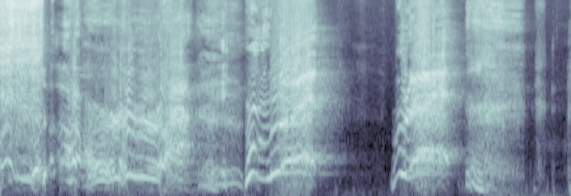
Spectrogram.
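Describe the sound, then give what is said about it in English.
Loud throat clearing in a couple of harsh, rasping, drawn-out voiced bursts, separated by a brief pause, heard alone. “Sorry, I'm just clearing my throat.”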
